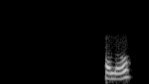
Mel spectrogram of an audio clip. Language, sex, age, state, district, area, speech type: Tamil, female, 18-30, Tamil Nadu, Tiruvarur, urban, conversation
